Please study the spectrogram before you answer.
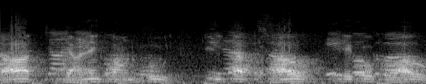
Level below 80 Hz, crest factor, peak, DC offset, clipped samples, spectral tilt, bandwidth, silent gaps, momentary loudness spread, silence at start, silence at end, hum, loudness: -42 dBFS; 16 dB; 0 dBFS; under 0.1%; under 0.1%; -7.5 dB/octave; 8.6 kHz; none; 12 LU; 0 s; 0 s; none; -18 LUFS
